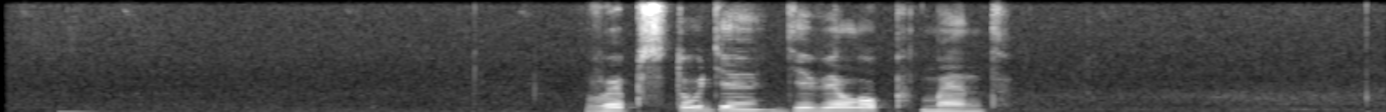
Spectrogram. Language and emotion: Russian, neutral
